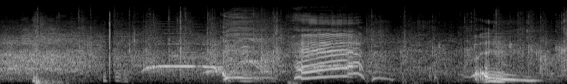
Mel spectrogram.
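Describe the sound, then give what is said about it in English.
A live audience claps steadily, a dense, roaring wash of applause broken by several loud, rising whoops and cheers from the crowd, with a sharp slap-like hit early on. “You're right to clap. A standing ovation.”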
